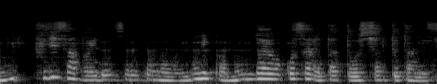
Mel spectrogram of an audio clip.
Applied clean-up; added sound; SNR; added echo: neural separator model SepFormer DNS4.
